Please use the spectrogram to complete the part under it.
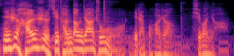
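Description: A man's voice: medium pitch, sing-song, quick pace, far from the mic, noisy background, close to an everyday voice. An actor in his twenties playing a doting young company boss and playfully romantic husband in a drama. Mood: matter-of-fact. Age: 20s.

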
